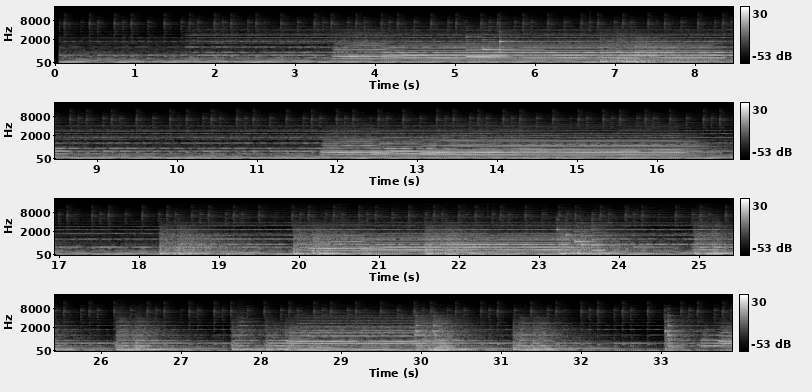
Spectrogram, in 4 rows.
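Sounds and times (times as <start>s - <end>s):
dramatic orchestral music: 0.2s - 33.8s.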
